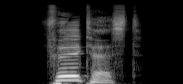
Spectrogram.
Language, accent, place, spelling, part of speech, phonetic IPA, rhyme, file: German, Germany, Berlin, fülltest, verb, [ˈfʏltəst], -ʏltəst, De-fülltest.ogg
- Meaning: inflection of füllen: 1. second-person singular preterite 2. second-person singular subjunctive II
